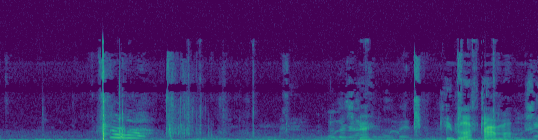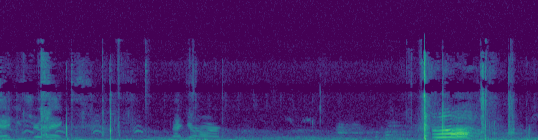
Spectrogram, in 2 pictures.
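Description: A tennis racket strikes a ball with a sharp pop.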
